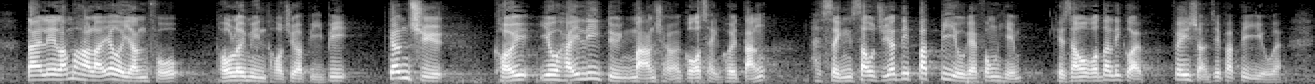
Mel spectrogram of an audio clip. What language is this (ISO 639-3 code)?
yue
